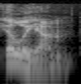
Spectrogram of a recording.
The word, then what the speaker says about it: ileum: a section called the ileum. For those familiar with skeletal anatomy, I'm sorry, it's pronounced the same as your pelvic bone, but spelled differently, anatomists suck. From the ileum, we enter the large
